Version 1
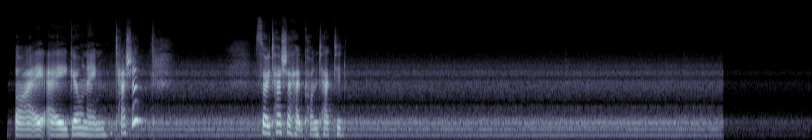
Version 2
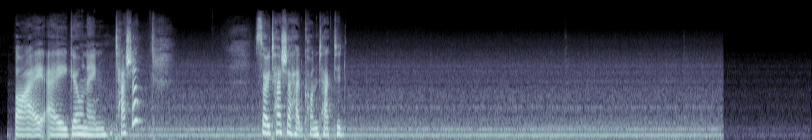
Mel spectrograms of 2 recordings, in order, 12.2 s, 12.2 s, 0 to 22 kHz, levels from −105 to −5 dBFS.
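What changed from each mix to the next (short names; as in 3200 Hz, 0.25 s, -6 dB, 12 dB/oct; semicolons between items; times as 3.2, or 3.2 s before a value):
master: remove vowel filter e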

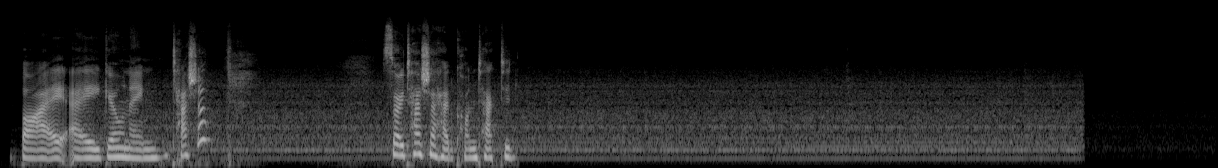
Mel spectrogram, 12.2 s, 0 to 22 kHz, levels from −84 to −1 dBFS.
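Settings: speech -9.0 dB; background: add HPF 570 Hz 12 dB/oct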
